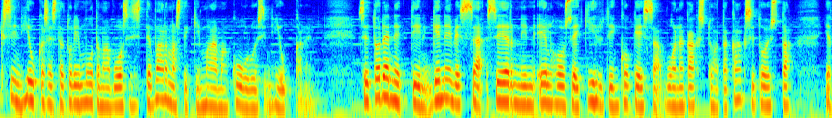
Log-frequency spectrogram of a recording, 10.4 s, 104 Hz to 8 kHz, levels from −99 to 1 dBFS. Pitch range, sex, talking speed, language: 160-185 Hz, female, 110 wpm, Finnish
